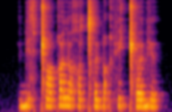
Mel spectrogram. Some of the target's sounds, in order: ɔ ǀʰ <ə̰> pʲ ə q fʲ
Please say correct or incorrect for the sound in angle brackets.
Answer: incorrect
